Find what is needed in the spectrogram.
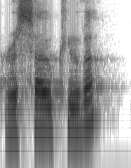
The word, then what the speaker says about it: Rousseau Kluever: So Rousseau Kluever.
